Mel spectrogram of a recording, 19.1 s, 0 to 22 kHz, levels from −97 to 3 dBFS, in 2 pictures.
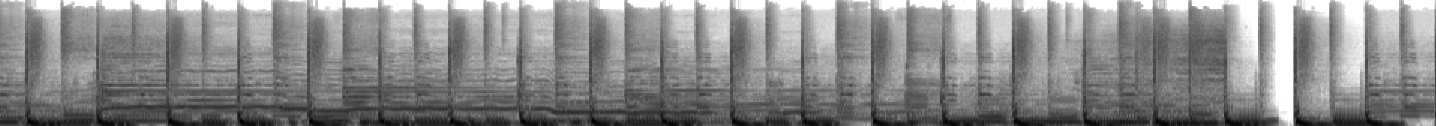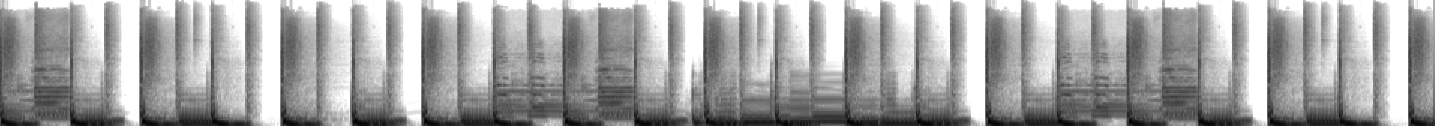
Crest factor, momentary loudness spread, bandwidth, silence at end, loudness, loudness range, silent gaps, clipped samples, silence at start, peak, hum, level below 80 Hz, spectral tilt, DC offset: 10 dB; 3 LU; 18.5 kHz; 0 s; -12 LUFS; 1 LU; none; 0.3%; 0 s; 0 dBFS; none; -12 dBFS; -5 dB/octave; under 0.1%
